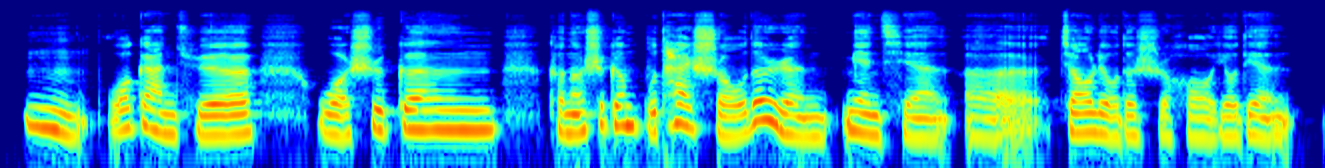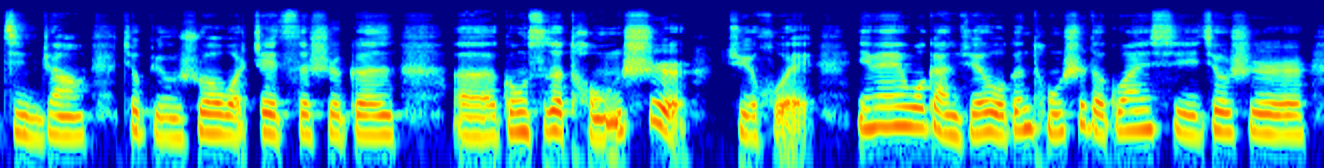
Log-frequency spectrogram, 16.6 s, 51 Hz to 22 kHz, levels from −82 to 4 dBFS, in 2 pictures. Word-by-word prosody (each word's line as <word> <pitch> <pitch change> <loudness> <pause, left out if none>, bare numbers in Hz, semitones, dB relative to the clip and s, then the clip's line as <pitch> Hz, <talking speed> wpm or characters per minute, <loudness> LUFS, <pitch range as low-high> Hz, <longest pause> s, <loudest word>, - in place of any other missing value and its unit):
嗯， 225 -3 0
我 220 -5 -2
感 205 -6 0
觉 175 +1 +3 0.4
我 175 -2 0
是 210 +3 +1
跟 210 -1 +2 0.3
可 195 - -5
能 180 +1 +3
是 250 - -1
跟 245 -1 +2
不 230 -5 -3
太 245 +3 +2
熟 175 -5 +1
的 290 - +5
人 165 - 0
面 185 -3 +1
前， 155 -2 -4
呃， 160 -2 -4
交 190 -1 +2
流 180 -3 0
的 170 +1 -2
时 165 - -6
候 160 0 -6
有 165 -1 -2
点 165 -2 -3 0.2
紧 175 -5 -1
张， 170 0 -1 0.2
就 205 - -1
比 185 -3 -7
如 160 -1 -3
说 180 +4 +2
我 170 - +2
这 185 -2 +1
次 180 0 -3
是 175 0 -3
跟， 175 +1 +1 0.3
呃， 165 -1 0
公 195 +3 +2
司 195 +1 -1
的 200 - +7
同 285 +9 0
事 - - +3 0.2
聚 - - -3
会。 - - -1 0.2
因 - - 0
为 235 +1 +3
我 230 -1 +4
感 185 -7 +2
觉 180 +4 +1
我 185 -3 +4
跟 200 +4 +1
同 190 -4 -2
事 250 - 0
的 195 -5 +2
关 205 +3 0
系 210 -6 -2
就 195 +3 +1
是， 180 -2 +1
185 Hz, 215 characters per minute, -23 LUFS, 170-210 Hz, 0.4 s, 的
